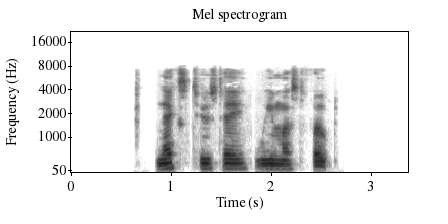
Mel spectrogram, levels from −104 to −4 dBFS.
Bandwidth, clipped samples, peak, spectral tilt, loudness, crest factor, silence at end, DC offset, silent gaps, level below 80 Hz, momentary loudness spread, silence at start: 7.8 kHz; under 0.1%; -8 dBFS; -5.5 dB/octave; -25 LUFS; 18 dB; 0.85 s; under 0.1%; none; -66 dBFS; 4 LU; 0.85 s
